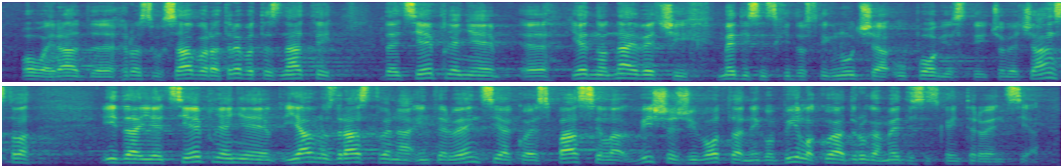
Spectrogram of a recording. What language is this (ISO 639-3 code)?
hrv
